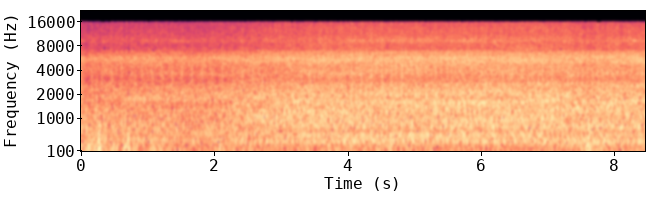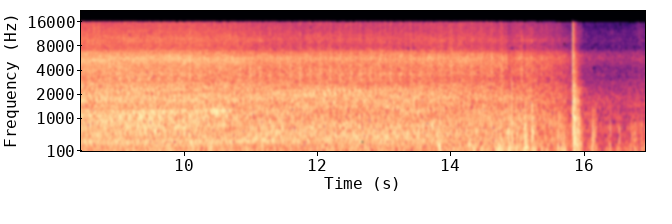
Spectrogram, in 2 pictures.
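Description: A car engine idles close by with a steady rumble.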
